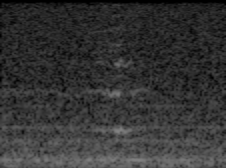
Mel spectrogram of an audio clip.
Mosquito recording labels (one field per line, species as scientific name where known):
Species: Anopheles gambiae s.s.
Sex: female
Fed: unfed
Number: one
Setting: insect culture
